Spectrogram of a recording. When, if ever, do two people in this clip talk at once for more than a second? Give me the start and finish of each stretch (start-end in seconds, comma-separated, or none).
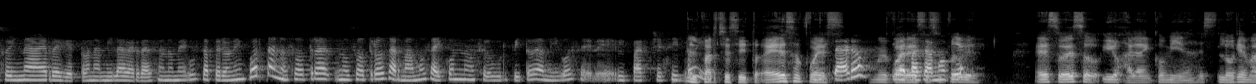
8.1-9.7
